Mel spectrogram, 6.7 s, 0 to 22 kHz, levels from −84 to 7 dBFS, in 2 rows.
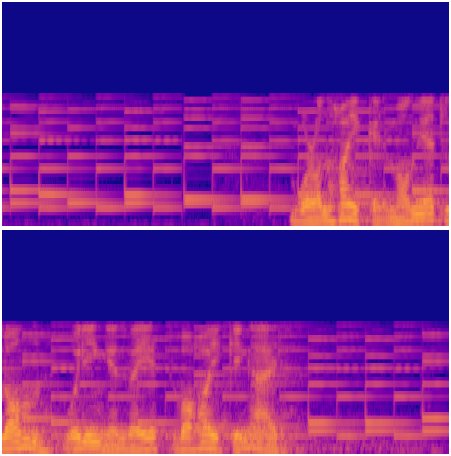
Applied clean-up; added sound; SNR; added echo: none; Ringtone; 10 dB; reverberation time 1.9 s.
